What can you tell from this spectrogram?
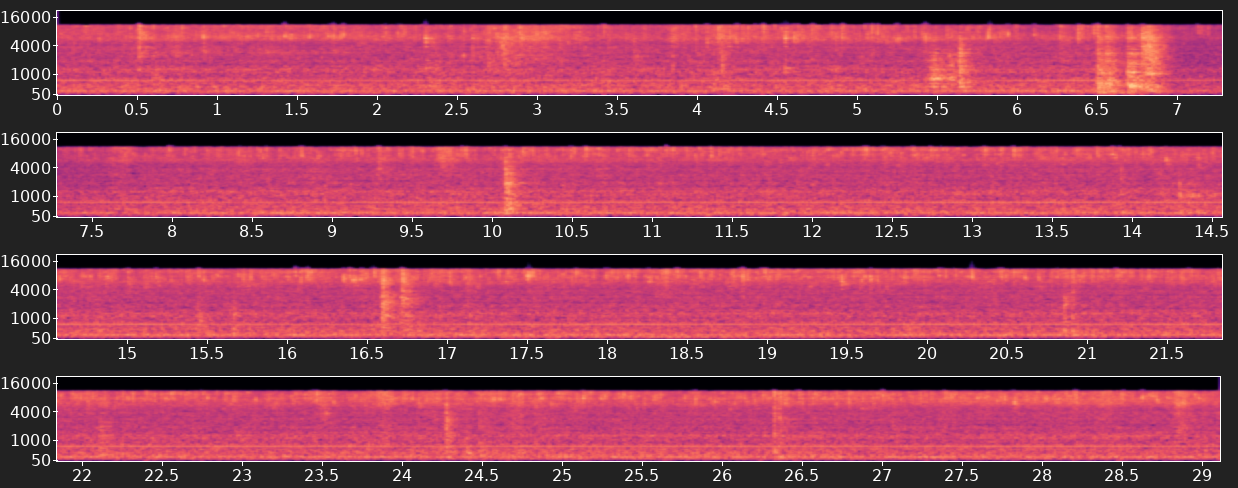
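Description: Food frying in butter in a non-stick frying pan on a ceramic hob, a steady sizzle. There are a few sharp clatters of pan and utensil, the loudest about six to seven seconds in, over a steady hum.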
